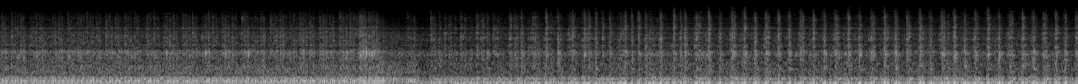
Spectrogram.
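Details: 1976 Ford Ranchero 500 V8 with HEI ignition, started after U-joint replacement. It rumbles unevenly, stumbles around four seconds, then lopes at idle. The owner then swaps out a part, calling it junk. Rough running after start.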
